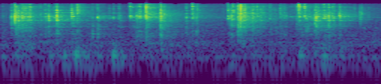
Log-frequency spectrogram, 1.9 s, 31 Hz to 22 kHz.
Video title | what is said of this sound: I ORDERED 9 FREE ARTS & CRAFT SUPPLIES FROM WISH Cash or Trash? | sounds like plastic sounds very plastic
